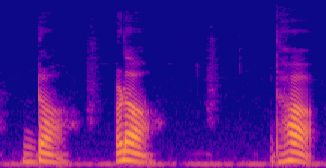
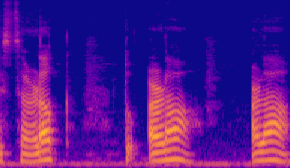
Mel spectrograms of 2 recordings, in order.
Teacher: जैसे हम इनका उच्चारण करते हैं ड, ड़, ढ, तो ऐसा लगता है कि जीभ ऊपर से टच होके नीचे फटाक से नीचे आ जाती है। तो ये उत्क्षिप्त हैं, मतलब ऐसा लग रहा है कि जीभ को हम फेंक रहे हैं। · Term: उत्क्षिप्त व्यंजन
